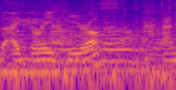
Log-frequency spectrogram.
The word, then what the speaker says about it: gyros: It's spelt gyros, but it's gyros.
